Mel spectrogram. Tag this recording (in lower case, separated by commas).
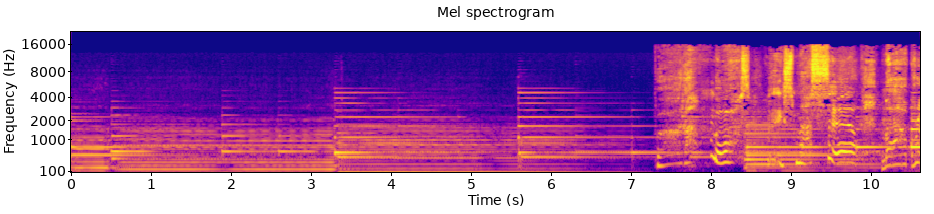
static, music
